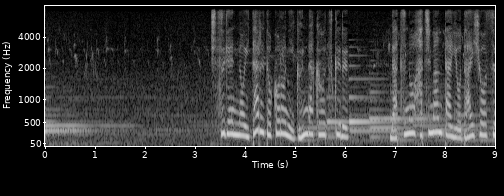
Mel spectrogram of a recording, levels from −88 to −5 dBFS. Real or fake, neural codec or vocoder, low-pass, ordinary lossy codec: real; none; 7.2 kHz; none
